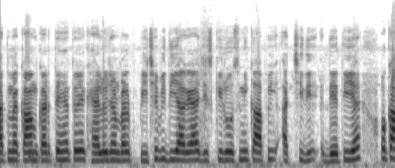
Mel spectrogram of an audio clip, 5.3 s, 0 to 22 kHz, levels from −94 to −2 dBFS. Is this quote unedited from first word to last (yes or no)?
yes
